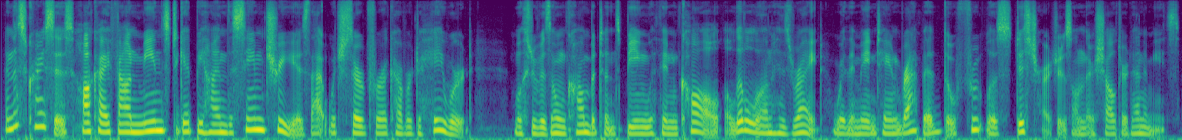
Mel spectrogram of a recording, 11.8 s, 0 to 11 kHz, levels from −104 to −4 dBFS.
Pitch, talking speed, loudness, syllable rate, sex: 185 Hz, 230 wpm, -19 LUFS, 5.9 syllables/s, female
